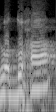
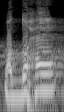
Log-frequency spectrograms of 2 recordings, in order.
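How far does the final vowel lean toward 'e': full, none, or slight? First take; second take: none; slight. First: The final vowel is an open 'a' sound. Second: The final vowel leans slightly toward 'e'. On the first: "الفتح" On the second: "التقليل"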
